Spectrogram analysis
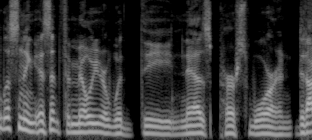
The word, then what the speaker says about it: Nez Perce: and if someone listening isn't familiar with the nez purse war and did i pronounce that correctly yes you did um can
